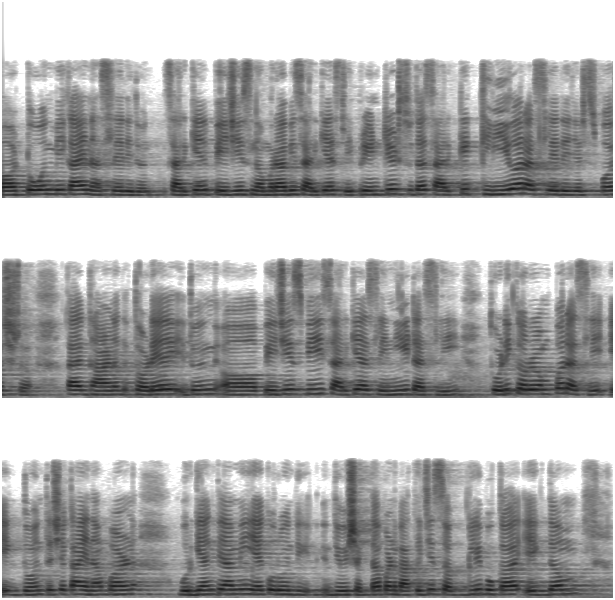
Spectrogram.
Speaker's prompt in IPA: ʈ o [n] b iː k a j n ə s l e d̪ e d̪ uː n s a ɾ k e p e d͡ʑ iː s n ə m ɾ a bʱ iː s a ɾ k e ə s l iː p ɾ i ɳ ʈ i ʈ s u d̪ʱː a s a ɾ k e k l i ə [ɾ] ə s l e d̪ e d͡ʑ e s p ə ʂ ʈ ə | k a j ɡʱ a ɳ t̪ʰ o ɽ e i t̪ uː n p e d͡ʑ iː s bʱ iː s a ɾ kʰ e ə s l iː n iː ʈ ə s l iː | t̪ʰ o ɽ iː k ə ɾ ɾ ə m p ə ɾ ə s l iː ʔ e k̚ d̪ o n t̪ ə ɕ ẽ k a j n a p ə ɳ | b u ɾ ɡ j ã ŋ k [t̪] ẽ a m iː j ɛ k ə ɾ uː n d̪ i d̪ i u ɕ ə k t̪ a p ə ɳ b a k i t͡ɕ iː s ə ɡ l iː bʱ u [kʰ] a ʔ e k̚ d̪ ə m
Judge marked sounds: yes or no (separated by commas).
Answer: yes, yes, yes, no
